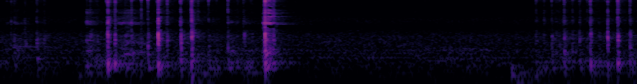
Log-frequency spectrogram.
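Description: Fingertips type and tap on the plastic chiclet keys of a dark grey laptop keyboard, giving sharp, bright clicks in two bursts separated by a quiet pause of about two seconds. A faint steady high tone hums underneath throughout.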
